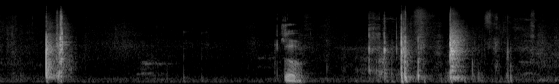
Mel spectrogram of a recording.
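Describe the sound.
Close-up handling of a plastic lunch box: a few sharp clicks and clattering knocks as it is turned and its lid snapped open, spaced irregularly, with a brief murmured word.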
